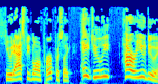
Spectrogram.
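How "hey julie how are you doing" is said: mock, high, all chipper and cheery. Imitating a man who greets people on purpose, in a mock-chipper tone. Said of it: "all chipper".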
